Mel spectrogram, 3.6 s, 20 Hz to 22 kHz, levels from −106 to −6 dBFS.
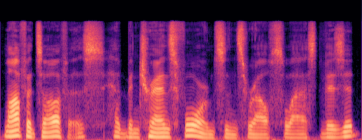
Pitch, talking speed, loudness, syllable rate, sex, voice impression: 110 Hz, 150 wpm, -21 LUFS, 4.7 syllables/s, male, masculine, adult-like, tensed, powerful, bright, fluent, sincere, friendly, unique, wild, intense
